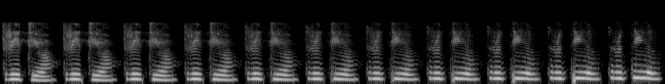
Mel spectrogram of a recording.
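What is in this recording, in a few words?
Proto-Indo-European tritiHo to Sanskrit trtiya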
